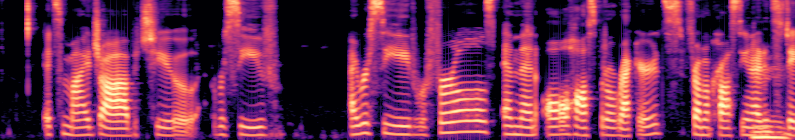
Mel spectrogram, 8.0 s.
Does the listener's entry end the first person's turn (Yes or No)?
No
